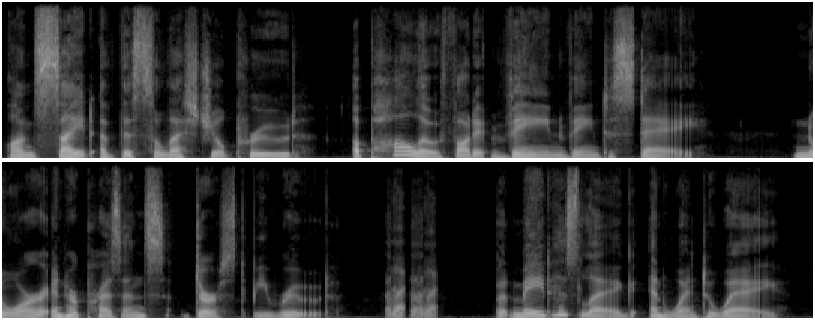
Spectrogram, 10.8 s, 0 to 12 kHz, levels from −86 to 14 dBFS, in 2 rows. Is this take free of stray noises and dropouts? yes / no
no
